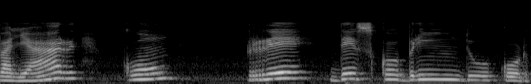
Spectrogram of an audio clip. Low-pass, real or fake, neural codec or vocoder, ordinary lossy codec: 7.2 kHz; real; none; MP3, 64 kbps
